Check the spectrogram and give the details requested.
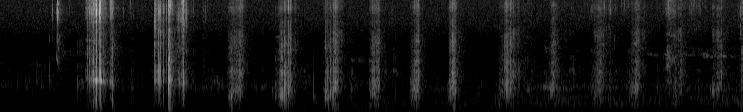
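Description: A loud crunching bite into a raw green chili about a second in, followed by steady crunchy chewing at about two chews a second.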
